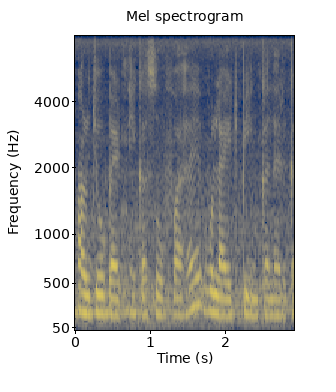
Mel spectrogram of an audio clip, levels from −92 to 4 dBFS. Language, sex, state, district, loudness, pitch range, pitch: Hindi, female, Chhattisgarh, Raipur, -16 LUFS, 170-200 Hz, 185 Hz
